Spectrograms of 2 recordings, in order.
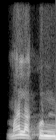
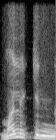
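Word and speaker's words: مَلِكِ: Malakun nas. Malak itu kan artinya malaikat. Nah, misalnya harusnya malikin nas, dia bacanya malakun nas.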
